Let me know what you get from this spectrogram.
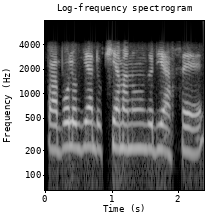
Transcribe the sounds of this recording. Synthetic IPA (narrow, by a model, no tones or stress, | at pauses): pabɔloɡijadukʰijamanuzodiasɛ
